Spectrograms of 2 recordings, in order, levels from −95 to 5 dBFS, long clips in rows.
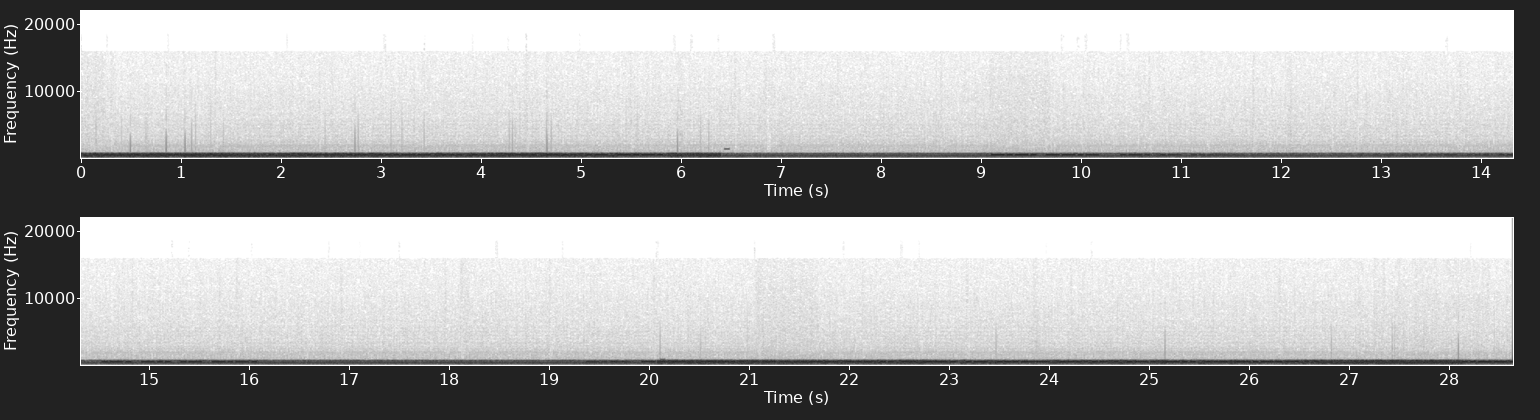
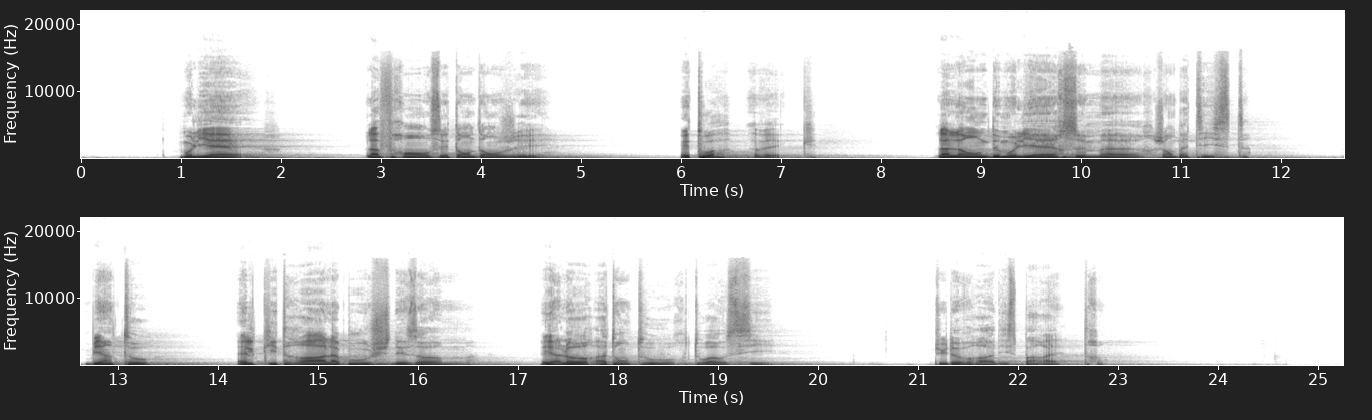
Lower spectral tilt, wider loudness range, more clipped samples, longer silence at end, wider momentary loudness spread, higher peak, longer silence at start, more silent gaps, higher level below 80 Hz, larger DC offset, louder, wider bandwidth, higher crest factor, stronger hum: about the same, -9 dB/octave vs -8 dB/octave; second, 7 LU vs 10 LU; neither; second, 0 s vs 2.4 s; second, 9 LU vs 18 LU; second, -6 dBFS vs 0 dBFS; second, 0 s vs 1 s; neither; second, -60 dBFS vs -32 dBFS; neither; about the same, -16 LUFS vs -18 LUFS; second, 2 kHz vs 13 kHz; second, 10 dB vs 20 dB; neither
